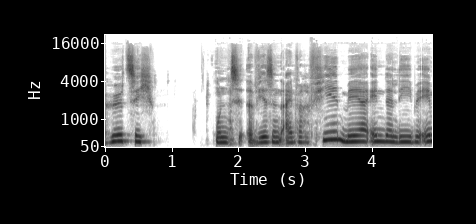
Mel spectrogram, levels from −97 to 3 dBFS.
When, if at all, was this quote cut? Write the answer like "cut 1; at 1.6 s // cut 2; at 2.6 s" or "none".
none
